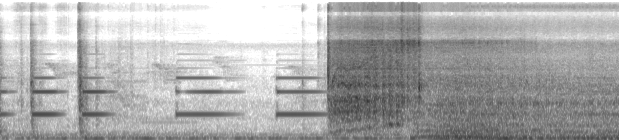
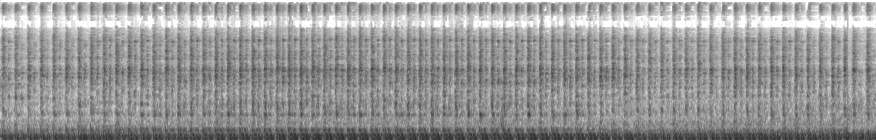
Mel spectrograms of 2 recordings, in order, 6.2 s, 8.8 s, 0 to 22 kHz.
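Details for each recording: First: Ford 6.8 V10 after repairing blown-out number five spark plug, Loctite set overnight, morning start: chimes, short crank, then a steady even idle with no missing beats or stumble. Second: Ford 6.8 V10 whose spark plug blew out of a rear cylinder (believed number five), breaking the coil pack: loud rapid puffing on every firing over a rough idle as combustion gas escapes the plug hole.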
